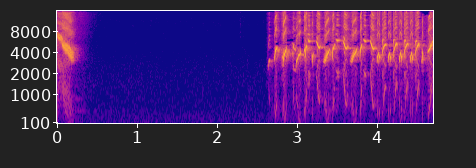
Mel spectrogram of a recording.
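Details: A single sharp high note opens, followed by silence and then a lively goldfinch song, a rapid run of bright, tinkling, twittering notes repeated several times a second.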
